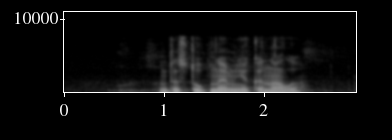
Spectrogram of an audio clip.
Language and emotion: Russian, neutral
